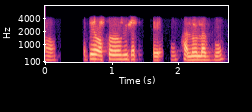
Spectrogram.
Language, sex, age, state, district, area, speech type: Assamese, female, 30-45, Assam, Goalpara, rural, conversation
